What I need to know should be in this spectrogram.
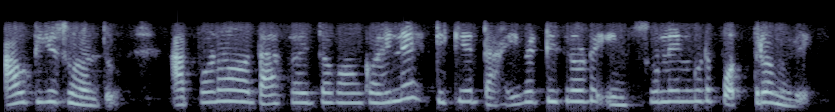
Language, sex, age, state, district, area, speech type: Odia, female, 18-30, Odisha, Bhadrak, rural, conversation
